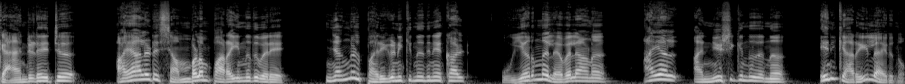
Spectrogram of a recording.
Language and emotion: Malayalam, surprised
